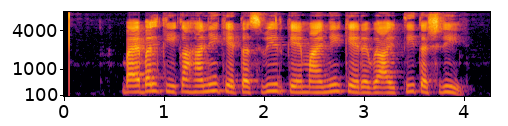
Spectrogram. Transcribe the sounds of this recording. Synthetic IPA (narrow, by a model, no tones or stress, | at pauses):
baːbəlkikɐɦaːniket̪ɐswiːɾkemaːɪnikeɾɪʋaːjt̪it̪ɐʃɾiː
